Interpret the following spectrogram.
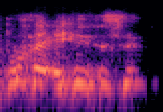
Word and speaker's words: Du Bois: know i've learned a lot from um w.e.b the boys i never really know how to say it boys um like in terms of reconstruction and his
